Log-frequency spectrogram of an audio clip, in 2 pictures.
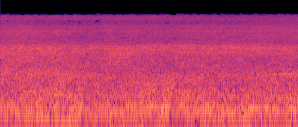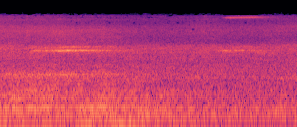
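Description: Electric metro train running past the elevated station platform: a steady rumble with a low hum, and a brief high squeal about five seconds in.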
